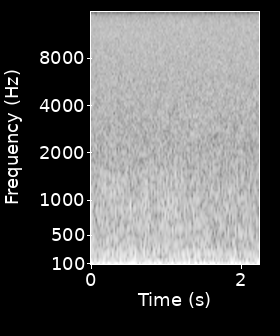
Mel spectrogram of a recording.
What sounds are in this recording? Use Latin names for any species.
forest ambience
